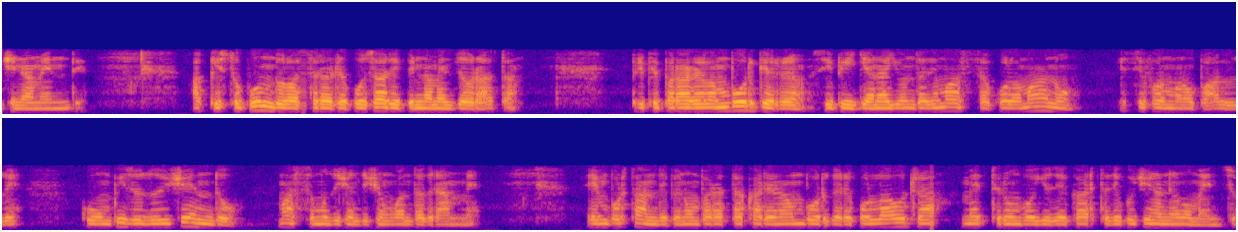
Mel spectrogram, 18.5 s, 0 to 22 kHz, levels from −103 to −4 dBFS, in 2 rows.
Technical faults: packet loss with last packet repeated; sudden gain jump

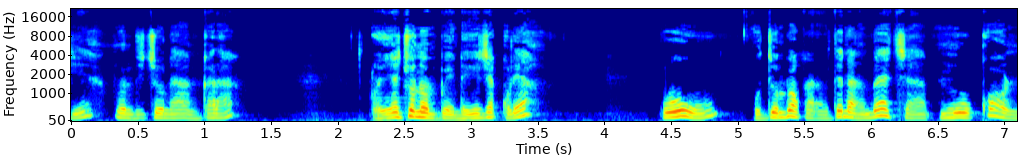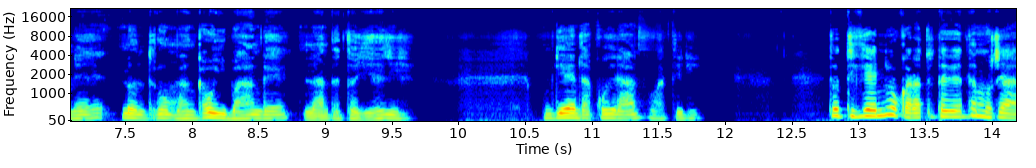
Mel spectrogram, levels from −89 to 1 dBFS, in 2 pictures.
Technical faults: none

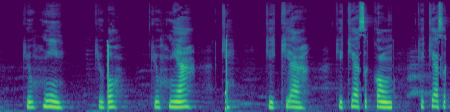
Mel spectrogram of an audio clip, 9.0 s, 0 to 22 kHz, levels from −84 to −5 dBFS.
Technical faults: damaged data in a compressed stream

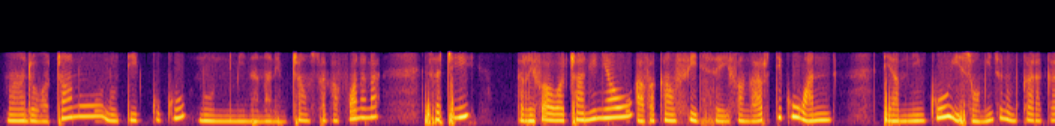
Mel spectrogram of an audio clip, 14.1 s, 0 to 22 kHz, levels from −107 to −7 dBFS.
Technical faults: none

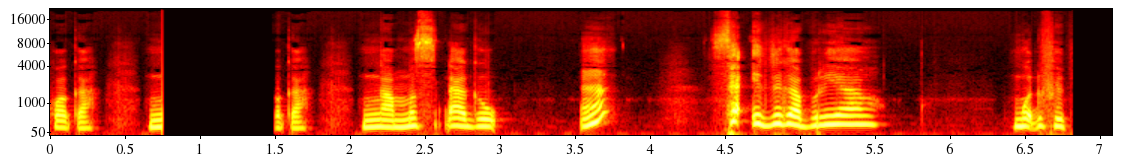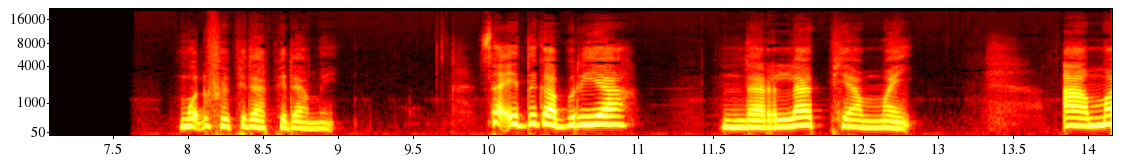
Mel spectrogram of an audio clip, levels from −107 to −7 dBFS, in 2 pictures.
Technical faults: stream reconnect

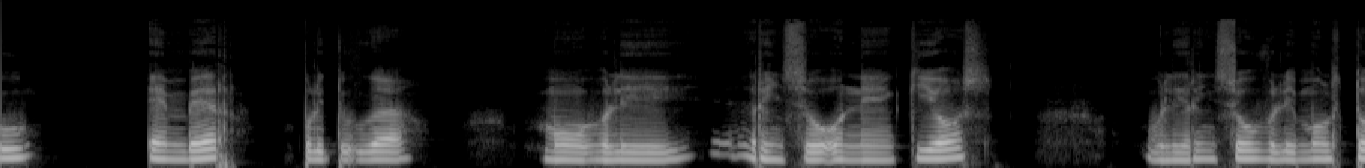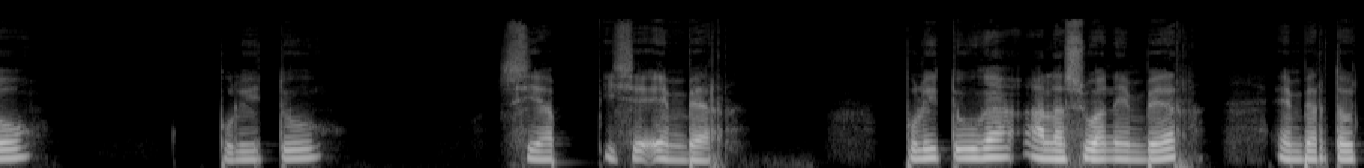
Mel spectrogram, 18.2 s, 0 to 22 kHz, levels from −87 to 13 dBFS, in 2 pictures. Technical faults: AAC frame loss with concealment

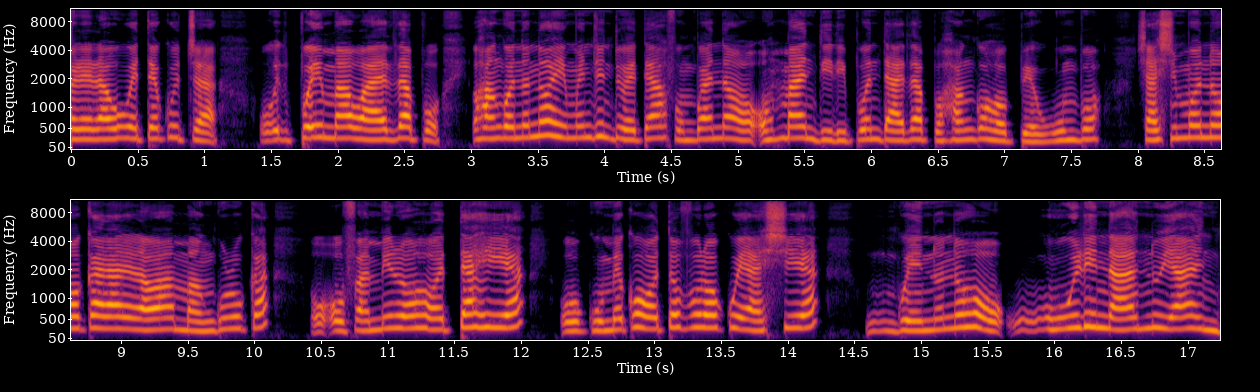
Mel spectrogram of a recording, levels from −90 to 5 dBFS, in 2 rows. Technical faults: none

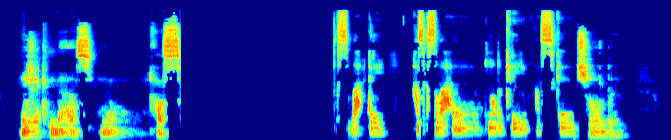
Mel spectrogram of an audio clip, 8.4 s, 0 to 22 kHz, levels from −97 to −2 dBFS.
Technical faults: playback stall; catch-up at higher speed

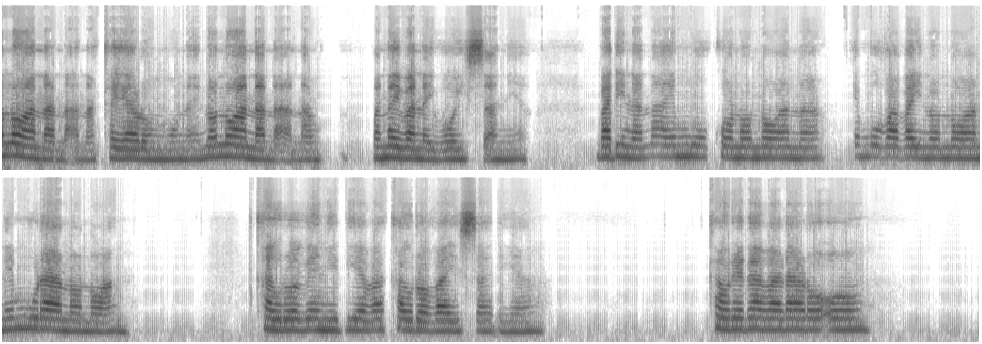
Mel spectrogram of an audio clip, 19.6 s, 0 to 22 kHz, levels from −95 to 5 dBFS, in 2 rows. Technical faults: block size mismatch (padded); Opus voice compression

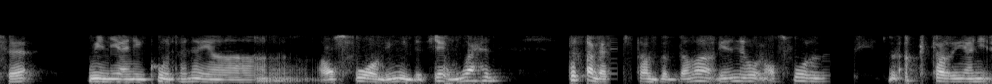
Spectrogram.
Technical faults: G.723.1 codec; VoIP packet loss concealed by the speech codec

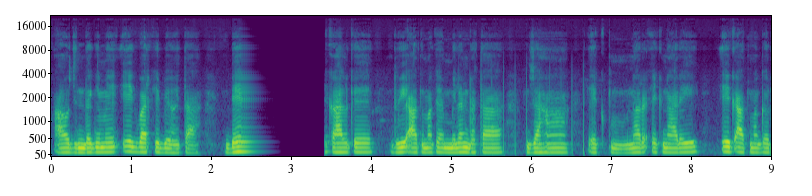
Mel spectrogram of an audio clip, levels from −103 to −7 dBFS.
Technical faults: call audio freeze; train of clicks

